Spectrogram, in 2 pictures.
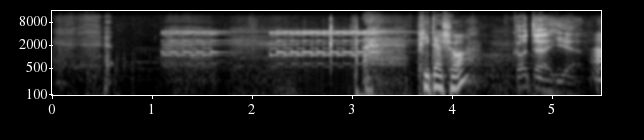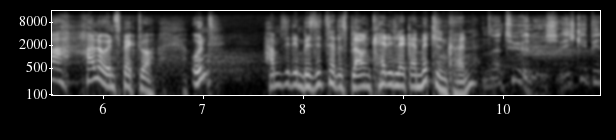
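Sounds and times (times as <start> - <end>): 
mobile phone ringing with a bright warbling electronic ringtone: 1.1 - 4.0
speech: 3.7 - 10.9.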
